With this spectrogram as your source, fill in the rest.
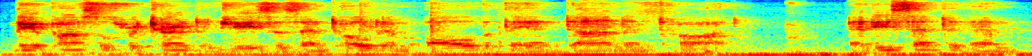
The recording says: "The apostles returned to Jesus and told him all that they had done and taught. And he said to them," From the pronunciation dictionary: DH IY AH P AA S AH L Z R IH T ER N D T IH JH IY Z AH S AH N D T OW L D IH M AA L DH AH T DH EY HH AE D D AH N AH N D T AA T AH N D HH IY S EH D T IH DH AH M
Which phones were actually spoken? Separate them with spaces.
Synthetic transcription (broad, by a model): DH IY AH P AA S L Z R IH T ER N T IH JH IY Z AH S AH N T OW L D IH M AA L DH AH T DH EY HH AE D D AH N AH N T AA T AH N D IY S EH D T IH DH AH M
